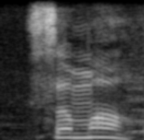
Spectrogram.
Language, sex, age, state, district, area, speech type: Punjabi, female, 18-30, Punjab, Amritsar, urban, read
